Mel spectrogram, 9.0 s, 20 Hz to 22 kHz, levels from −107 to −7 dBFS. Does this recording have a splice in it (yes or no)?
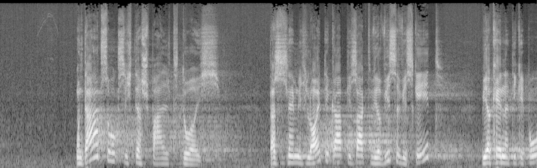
no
